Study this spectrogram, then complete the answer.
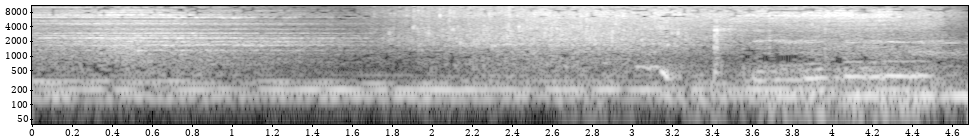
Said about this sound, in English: Did you just pour water on her and killed her?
